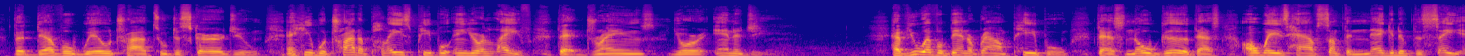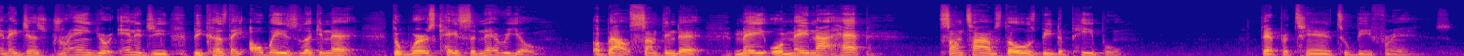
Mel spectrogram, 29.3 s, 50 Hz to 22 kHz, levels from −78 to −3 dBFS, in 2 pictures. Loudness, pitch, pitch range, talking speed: -24 LUFS, 130 Hz, 115-145 Hz, 145 wpm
